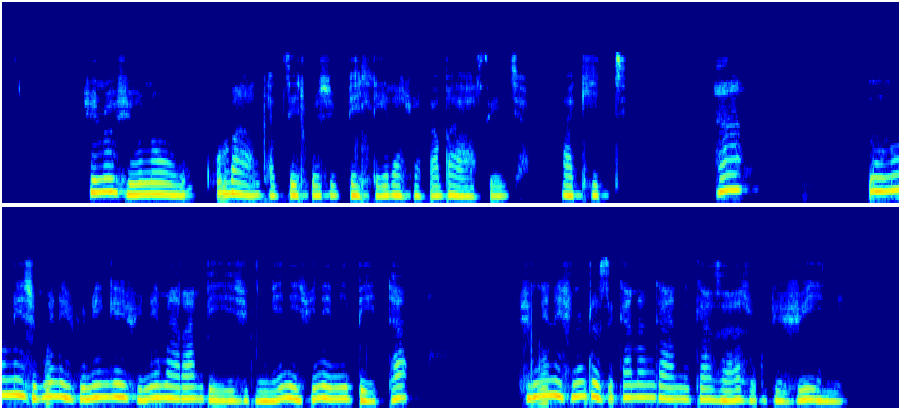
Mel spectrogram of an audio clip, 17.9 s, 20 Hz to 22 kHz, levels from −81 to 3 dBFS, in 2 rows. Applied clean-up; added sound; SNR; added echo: none; none; none; none.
